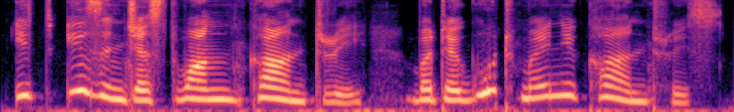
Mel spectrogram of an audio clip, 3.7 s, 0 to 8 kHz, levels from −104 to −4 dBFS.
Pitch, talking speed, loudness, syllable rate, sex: 255 Hz, 165 wpm, -18 LUFS, 4.5 syllables/s, female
